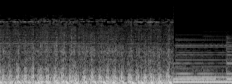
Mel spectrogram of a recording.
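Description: Film soundtrack: a deep, dense wash of noise, with something engine-like in it, cuts off suddenly near the end and gives way to steady, held musical notes.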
